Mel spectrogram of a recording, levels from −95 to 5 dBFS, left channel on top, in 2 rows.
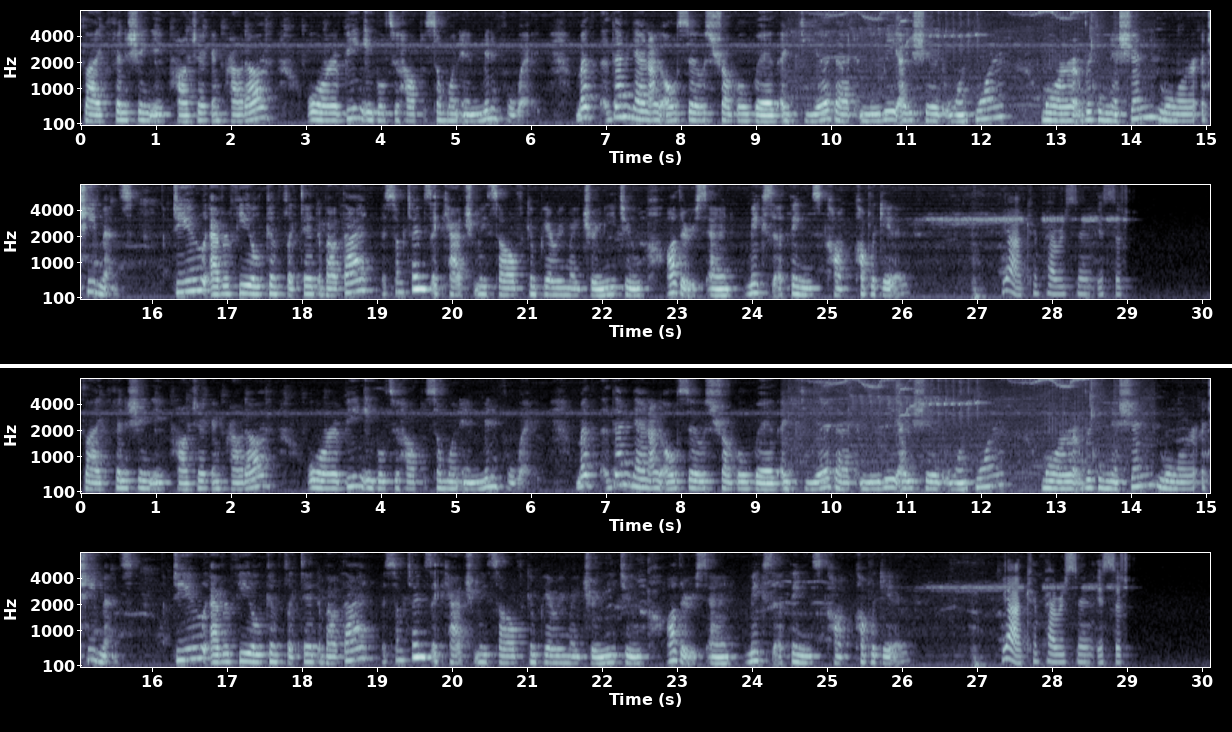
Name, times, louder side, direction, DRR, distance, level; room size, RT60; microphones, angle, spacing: voice 1, 0.0-2.5 3.0-6.0 6.3-12.3 12.8-15.7 16.3-26.1 26.5-27.4, left 2 dB, 60° left, 1.0 m, -22 dB
Bird, 9.3-14.3, right 1 dB, 10° right, 2.2 m, -38 dB
voice 2, 27.3-29.0, right 5 dB, 75° right, 0.8 m, -28 dB
18.0 x 8.1 x 6.3 m
head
